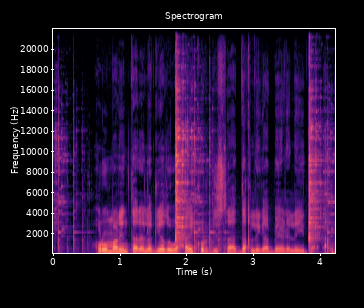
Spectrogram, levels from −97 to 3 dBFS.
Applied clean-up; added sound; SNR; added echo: none; Shatter; 8 dB; none.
